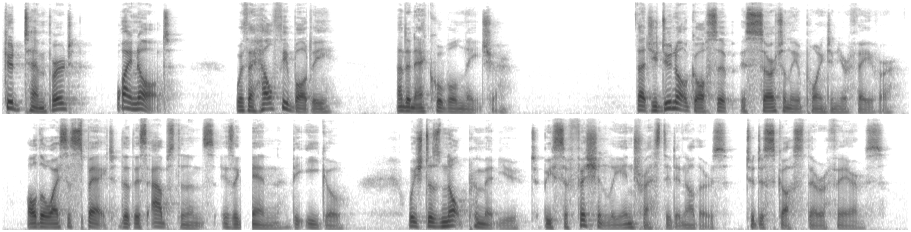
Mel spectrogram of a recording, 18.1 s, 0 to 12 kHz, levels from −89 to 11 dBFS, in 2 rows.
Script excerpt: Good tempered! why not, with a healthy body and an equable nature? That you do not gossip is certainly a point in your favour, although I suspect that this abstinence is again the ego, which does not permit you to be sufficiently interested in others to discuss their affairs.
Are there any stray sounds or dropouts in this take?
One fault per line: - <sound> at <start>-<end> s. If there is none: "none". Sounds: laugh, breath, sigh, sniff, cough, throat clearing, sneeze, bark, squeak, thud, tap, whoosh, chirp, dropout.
- dropout at 11.5-11.6 s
